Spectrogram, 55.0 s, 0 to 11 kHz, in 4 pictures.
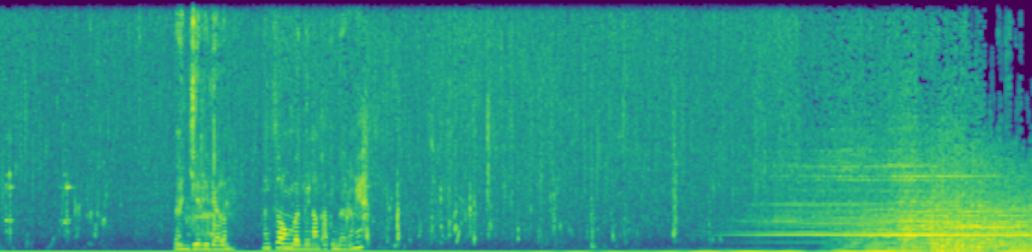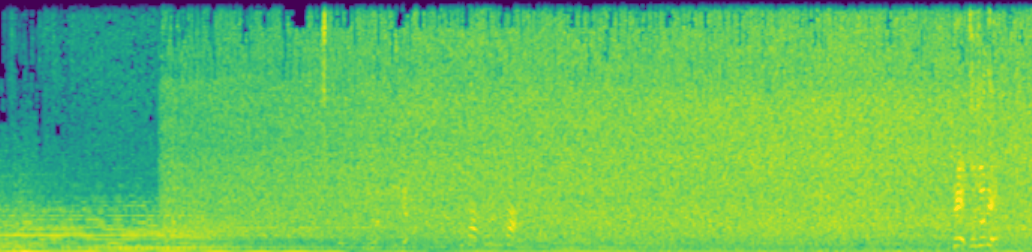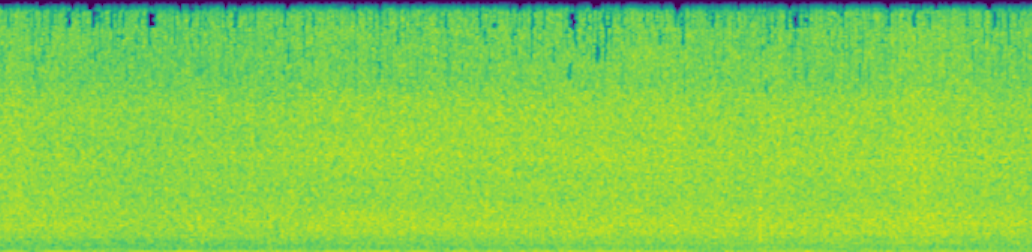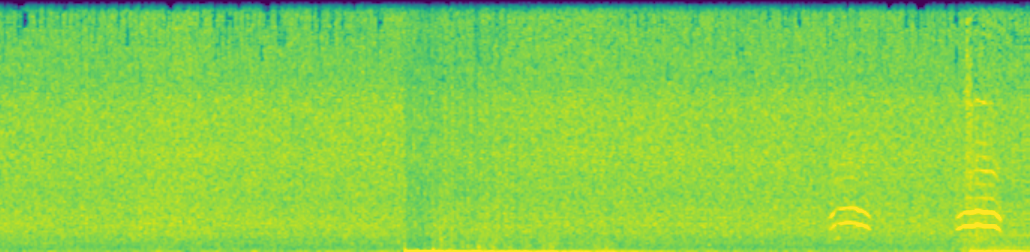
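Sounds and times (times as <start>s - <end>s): heavy rain hissing: 6.5s - 55.0s
loud deep rumble: 8.2s - 26.3s, 43.2s - 55.0s.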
